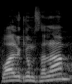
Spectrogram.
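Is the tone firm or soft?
firm. It is said in a firm, reserved tone. The reply is polite but gives no encouragement. The speaker calls it right. "be firm"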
